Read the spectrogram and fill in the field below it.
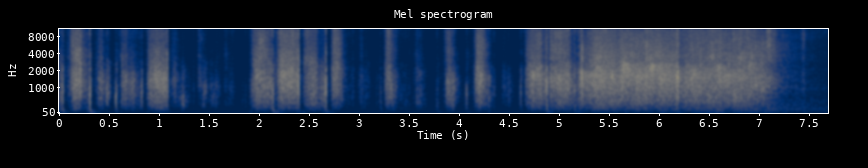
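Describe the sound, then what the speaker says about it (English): Crowd applause for candidates at a Chamber of Commerce forum, starting in scattered bursts and swelling into sustained, dense clapping that fades out near the end. "I think they all deserve a round of applause at this time."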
